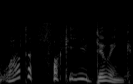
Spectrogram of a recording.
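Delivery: ordinary talk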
